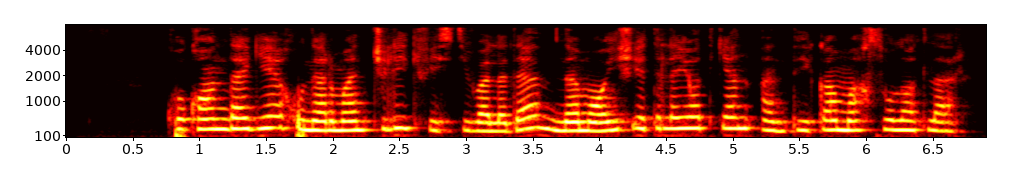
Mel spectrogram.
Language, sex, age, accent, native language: Uzbek, female, 18-24, Qoraqalpog'iston, Karakalpak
